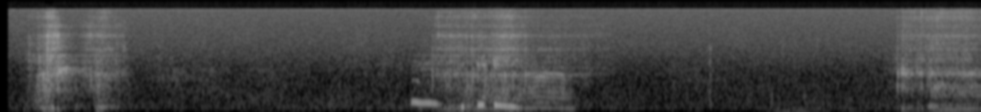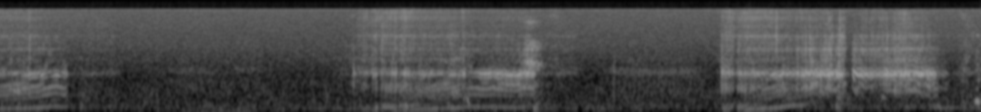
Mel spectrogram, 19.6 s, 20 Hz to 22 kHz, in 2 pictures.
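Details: Snoring from a sleeping 4-year-old in a car, recorded March 2013 in Belgium: soft, rattling, whistling snores every four to five seconds, about 13 breaths a minute, in a quiet car interior.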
